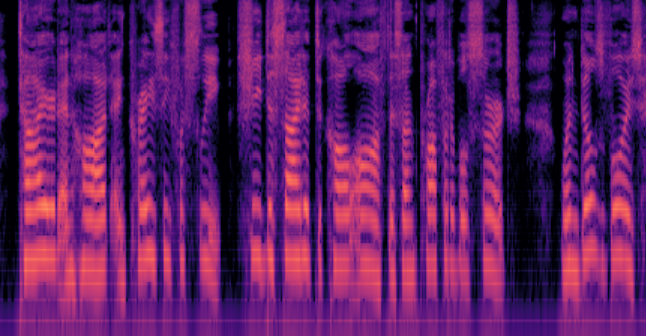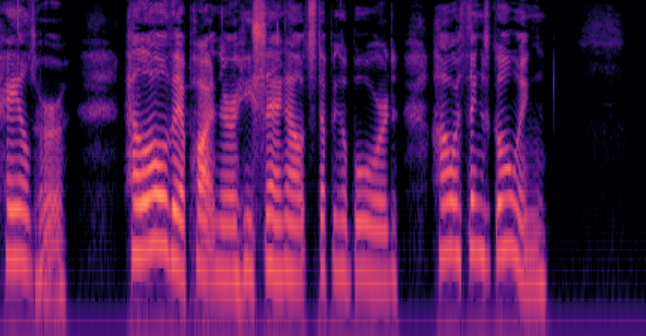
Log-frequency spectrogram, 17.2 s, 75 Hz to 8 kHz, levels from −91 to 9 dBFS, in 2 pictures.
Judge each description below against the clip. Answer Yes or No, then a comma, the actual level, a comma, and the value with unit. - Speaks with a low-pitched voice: No, high, 200 Hz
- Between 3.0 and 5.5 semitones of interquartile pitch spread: Yes, average, 3.4 semitones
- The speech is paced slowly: Yes, slow, 110 wpm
